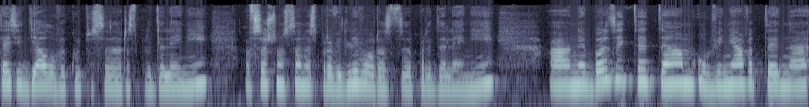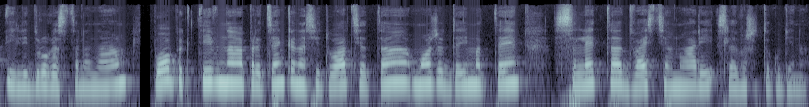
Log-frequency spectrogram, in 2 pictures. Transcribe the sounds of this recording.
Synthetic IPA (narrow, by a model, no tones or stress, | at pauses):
t̪ɛzid̪ʲjalˠovɛkoit̪ʊsəɾəspɾɛd̪ɛlɛni | fsɤʃnossənɛspɾɐvɛd̪livoɾəspɾɛd̪ɛlɛni | anɛbɤɾzijt̪ɛd̪ɐobvinʲjavɐt̪ɛːd̪naʔilid̪ɾuɡəst̪ɾɐnapoobɛkt̪ivnəpɾɛt̪sɛŋkənɐsit̪uat̪sijət̪əmɔʒɛd̪ɐimɐt̪ɛ | slɛt̪d̪vajsɛ̥t̪ijɐnuaɾislɛd̪vəʃt̪ə̥t̪əɡod̪inə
